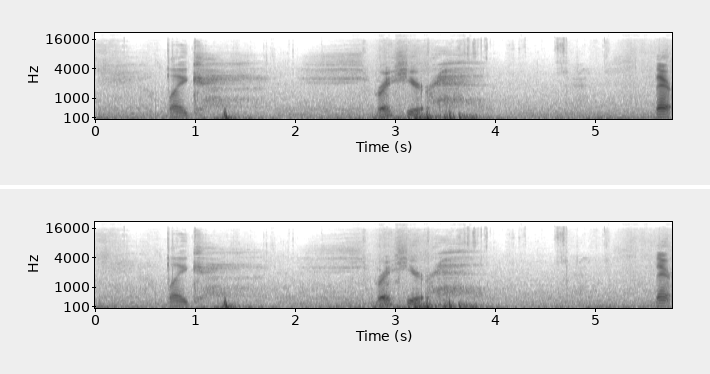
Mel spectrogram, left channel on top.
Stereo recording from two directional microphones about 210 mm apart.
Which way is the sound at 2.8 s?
20° right (ahead or behind).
